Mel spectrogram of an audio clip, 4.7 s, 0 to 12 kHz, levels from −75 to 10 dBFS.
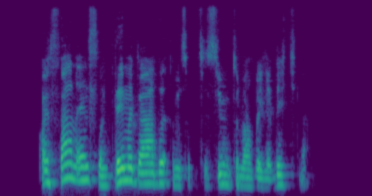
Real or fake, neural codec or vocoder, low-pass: fake; codec, 44.1 kHz, 3.4 kbps, Pupu-Codec; 10.8 kHz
